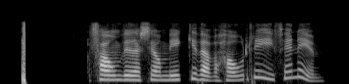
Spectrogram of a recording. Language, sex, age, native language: Icelandic, female, 40-49, Icelandic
